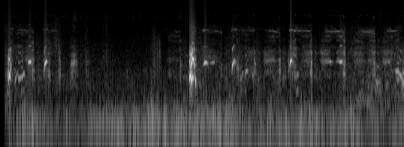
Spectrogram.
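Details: Huskies at a dog sledding outing in Akureyri, Northern Iceland, excited to get going: several dogs give short sharp barks, high yelps and rising whines, with overlapping calls throughout and a louder yelp burst near the middle.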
